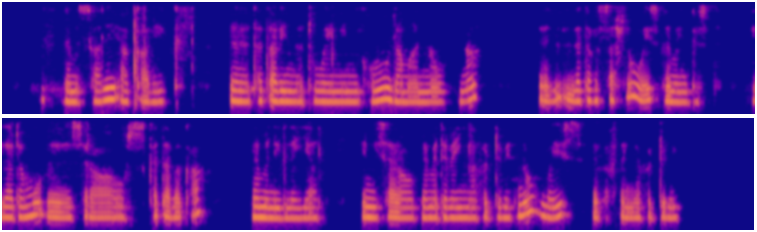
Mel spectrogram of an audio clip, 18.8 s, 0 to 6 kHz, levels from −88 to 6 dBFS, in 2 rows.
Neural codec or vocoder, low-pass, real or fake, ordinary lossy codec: none; 5.4 kHz; real; AAC, 48 kbps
